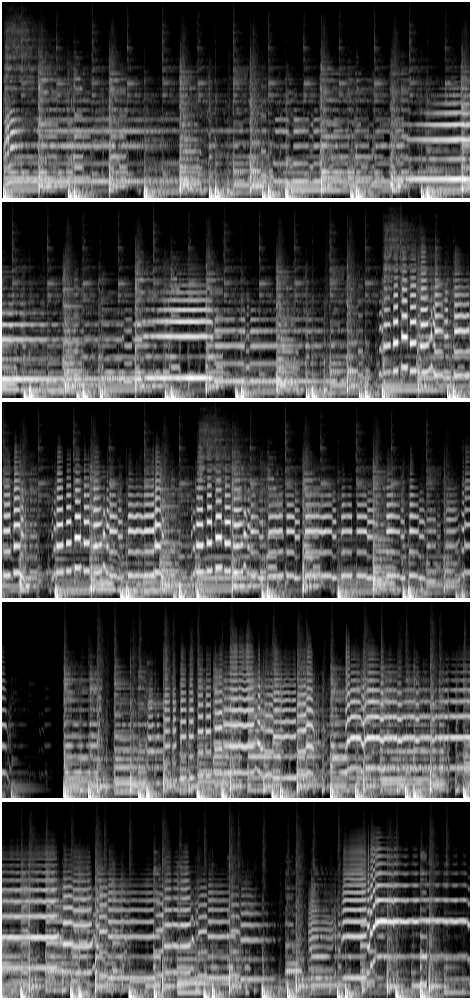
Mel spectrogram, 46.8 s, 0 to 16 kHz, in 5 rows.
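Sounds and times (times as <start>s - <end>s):
smooth trumpet grooves: 0.0s - 46.8s.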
